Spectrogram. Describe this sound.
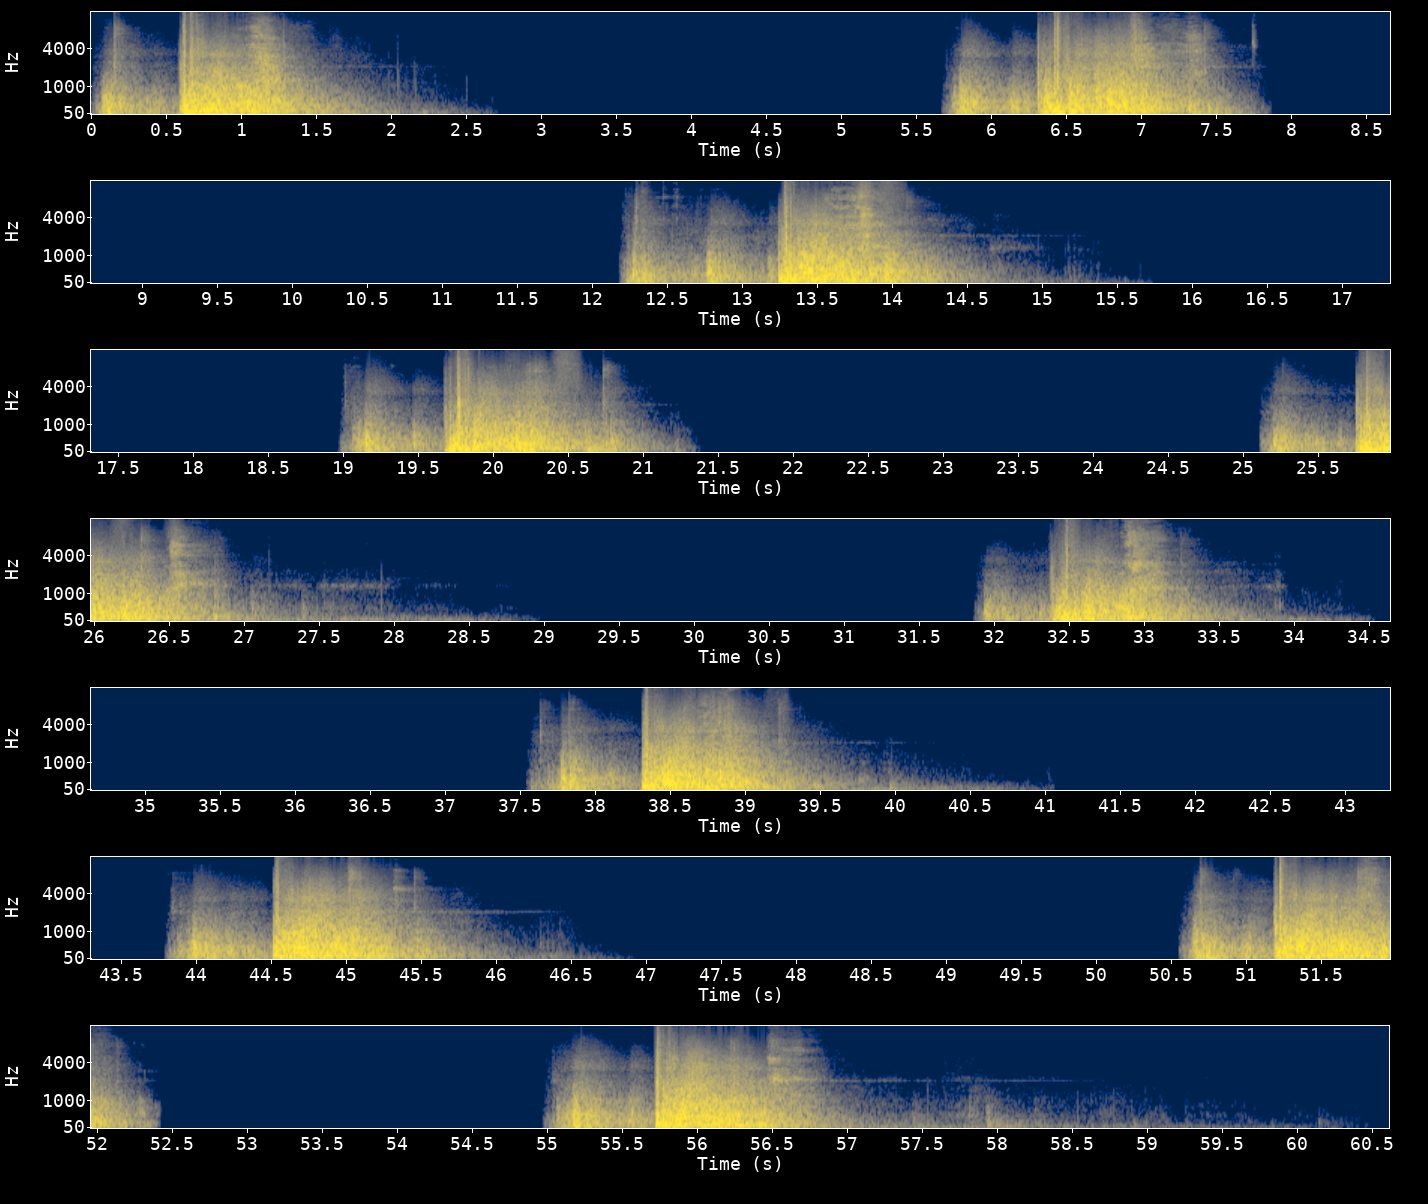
thud impact wrestling ring heavy wrestler fall on mat +breath exhale
fall, heavy, impact, mat, ring, thud, wrestler, wrestling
